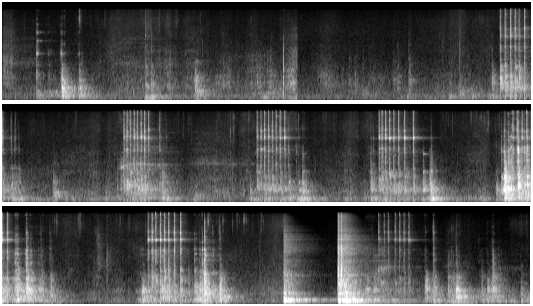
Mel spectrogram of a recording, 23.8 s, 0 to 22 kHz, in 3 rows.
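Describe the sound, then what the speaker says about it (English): A wrench ratchets on a leaf spring shackle bolt of a 1994-2004 Chevrolet S-10, giving repeated bursts of close metallic clicking with short pauses between strokes, growing louder and busier toward the end, with no talking. "I'm going to go ahead and put a wrench on the other side here."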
